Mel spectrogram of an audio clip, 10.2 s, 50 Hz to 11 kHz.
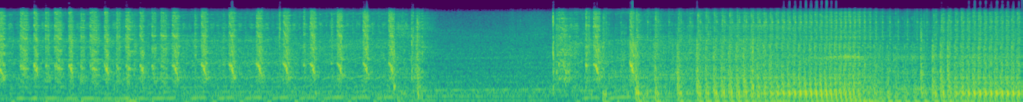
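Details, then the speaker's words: Baja WD250U or Kawasaki Bayou 220 ATV that sat with bad gas, started on jumper cables; uneven single-cylinder chugging at about three beats a second fades then surges, running only with choke on, so the carburetor needs cleaning. "so we're able to start and run with the choke on but as soon as the choke's off the machine's off so that means the carburetor needs to be cleaned"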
